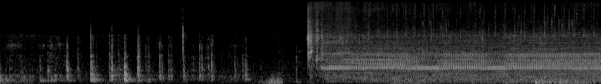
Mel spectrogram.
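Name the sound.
camp shower water running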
